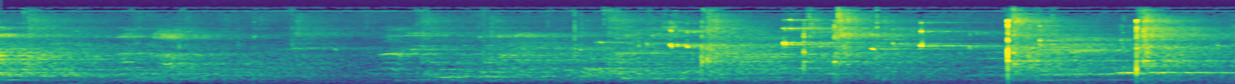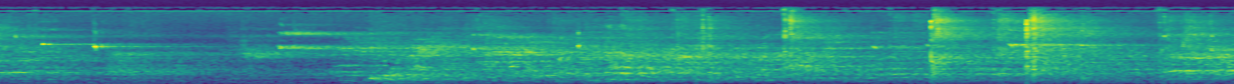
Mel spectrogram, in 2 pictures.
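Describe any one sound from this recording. Rackets strike a shuttlecock back and forth with sharp pops in a large echoing hall.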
